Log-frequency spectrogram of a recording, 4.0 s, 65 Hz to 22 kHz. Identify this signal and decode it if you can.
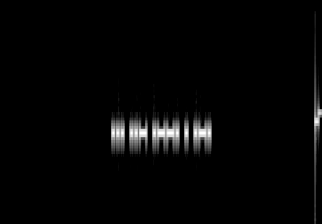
Morse code, heard as a keyed tone, about 40 wpm, 700 Hz. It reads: SUPER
